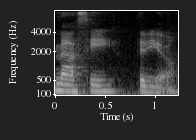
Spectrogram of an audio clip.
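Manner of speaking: usual speaking voice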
